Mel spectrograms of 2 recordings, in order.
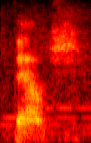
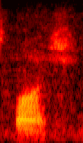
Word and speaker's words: Bosch: Is it Bausch or Bosch? I've been pronouncing it Bausch. I think I've been mispronouncing his name. It's Bosch, or his screen name, his Twitch name is Bosch.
